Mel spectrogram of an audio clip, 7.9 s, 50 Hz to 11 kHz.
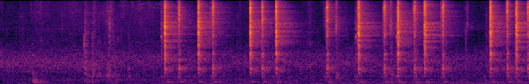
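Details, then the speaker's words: Polaris Ranger 500 4x4 after top-end rebuild, starter stud found loose: sharp irregular clicks in bursts, no cranking; starter solenoid clicking with no power to starter, solenoid suspected bad. "I hear the solenoid clicking. Let me get my test light and see if I'm getting power to the starter. Let's try this again. No power to the starter."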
